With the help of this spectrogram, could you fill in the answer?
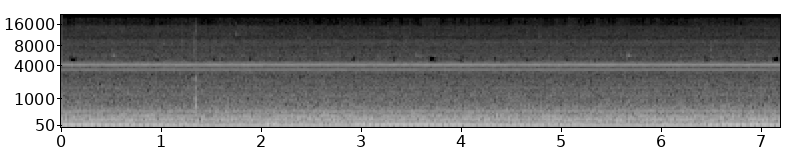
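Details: GE fridge: steady thin high-pitched whine held constant over a low hum; cause not evident.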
